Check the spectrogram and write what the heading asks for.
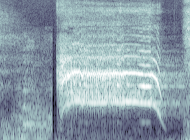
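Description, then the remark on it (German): A person lets out one loud, sustained scream lasting about a second, its pitch sliding downward as it cuts off, with faint background noise before and after. “Genau, zum Schreien wird dir auch gleich sein.”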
